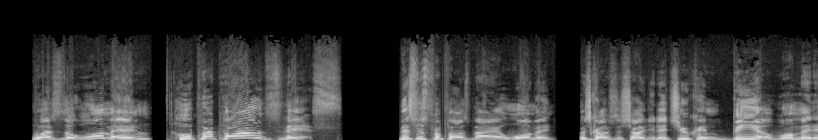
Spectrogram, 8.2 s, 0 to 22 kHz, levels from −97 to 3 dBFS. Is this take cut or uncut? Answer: cut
